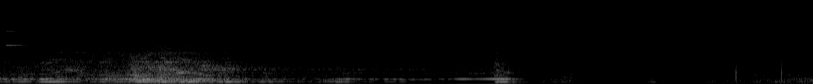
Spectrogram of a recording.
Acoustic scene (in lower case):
elevator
